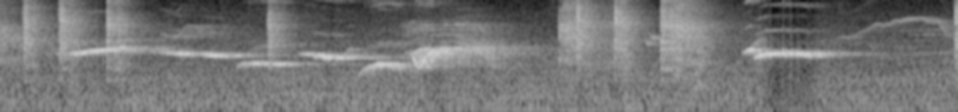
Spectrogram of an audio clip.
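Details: Whistled song of a white-rumped shama: long sustained level whistles, a short warbled flourish, sharp clicks and a falling whistle near the end.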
